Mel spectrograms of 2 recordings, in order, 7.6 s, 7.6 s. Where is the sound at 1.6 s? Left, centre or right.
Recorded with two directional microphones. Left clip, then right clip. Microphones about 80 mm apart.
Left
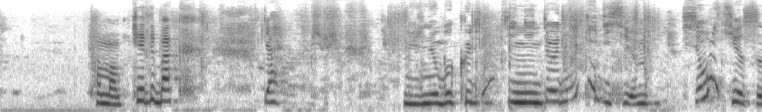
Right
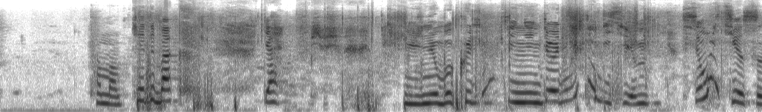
Centre.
